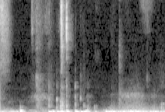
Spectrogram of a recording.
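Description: Typing on a computer keyboard: a quick, irregular run of key clicks in short bursts with brief pauses, fairly quiet and with no talk.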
